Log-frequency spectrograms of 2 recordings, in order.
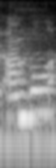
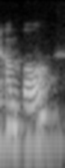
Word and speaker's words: Humble: that our district is Umble ISD and Umble like humble stay humble and Umble um it is Umble pronounced silent h silent h cool silent envil Texas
